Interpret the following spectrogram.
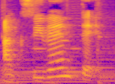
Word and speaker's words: accidente: Next, accidente. This time there are four syllables, so then it's going to have the prosodic accent. Accidente.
